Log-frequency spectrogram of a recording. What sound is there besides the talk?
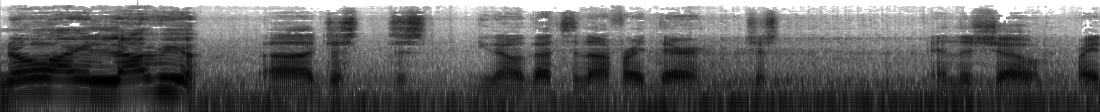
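car interior noise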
